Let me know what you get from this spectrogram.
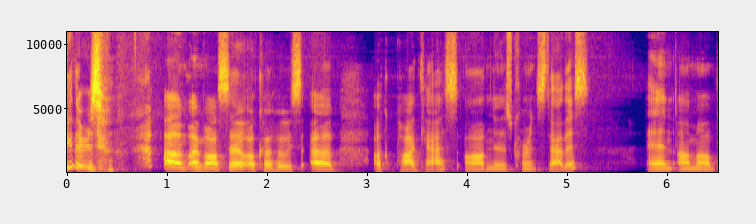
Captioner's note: laugh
